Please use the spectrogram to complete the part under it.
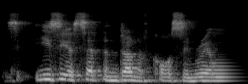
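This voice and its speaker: A woman's voice: on the low side, normal speed, music in the background. A woman hosting a casual question and answer chat with short supportive responses. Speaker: host of a question and answer session. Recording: echoey room on internet call.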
